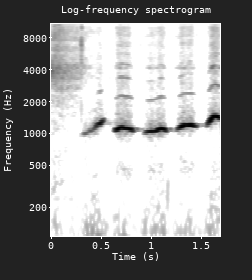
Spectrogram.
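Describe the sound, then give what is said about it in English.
Someone whistles a short melodic phrase: a few sustained, clear notes with gentle pitch glides, in a steady rhythm over faint low background rumble, with no talking. “That is not the whistle sound yeah.”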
